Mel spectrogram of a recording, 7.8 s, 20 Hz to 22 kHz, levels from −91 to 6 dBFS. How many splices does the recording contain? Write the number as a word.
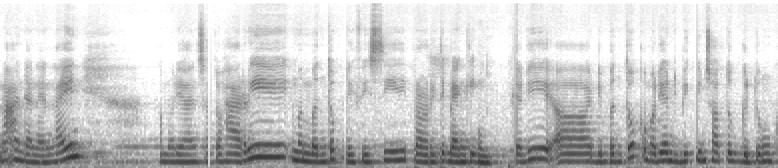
two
